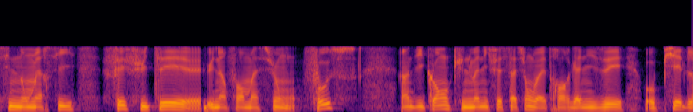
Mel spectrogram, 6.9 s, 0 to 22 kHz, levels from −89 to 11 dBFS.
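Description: From the start and throughout, the level pumps: it ducks by about 10 dB under louder syllables, leaving the speech squashed. This is gain pumping, likely from input gain set far too high with a fast limiter pulling it back.

At 1.92 s, between "fait fuiter" and "une information fausse indiquant", packet loss with the last packet repeated fills a 90 ms gap until 2.01 s. The repeated segment gives a brief robotic stutter, which points to three lost 30 ms packets. The band-limited G.711 telephone character stays audible throughout.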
